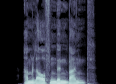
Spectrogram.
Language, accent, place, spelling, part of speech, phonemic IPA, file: German, Germany, Berlin, am laufenden Band, adverb, /am ˈlaʊ̯fəndn̩ ˈbant/, De-am laufenden Band.ogg
- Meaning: incessantly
